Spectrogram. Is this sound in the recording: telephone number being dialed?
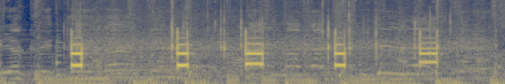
yes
